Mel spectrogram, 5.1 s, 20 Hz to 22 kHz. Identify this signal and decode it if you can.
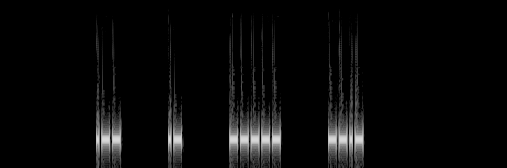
Morse code, heard as a keyed tone, about 44 wpm, spaced as for 15 wpm, 700 Hz. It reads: WA0Q
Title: USA Call Signs - 4 Characters - 6x Character Spacing - 45wpm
